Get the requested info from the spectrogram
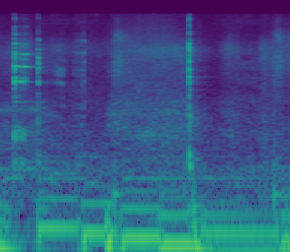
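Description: A fork clinking and scraping against a bowl as pasta is scooped up: a ringing clink near the start and another sharp one just past halfway.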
